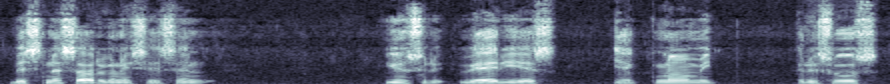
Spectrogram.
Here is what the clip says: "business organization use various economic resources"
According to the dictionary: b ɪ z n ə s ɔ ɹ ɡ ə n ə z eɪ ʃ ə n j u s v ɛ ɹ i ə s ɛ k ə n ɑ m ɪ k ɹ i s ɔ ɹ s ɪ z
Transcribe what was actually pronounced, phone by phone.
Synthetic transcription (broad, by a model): b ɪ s n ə s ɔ ɹ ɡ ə n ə s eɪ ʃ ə n j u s v ɛ ɹ i ə s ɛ k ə n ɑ m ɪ k ɹ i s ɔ ɹ s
